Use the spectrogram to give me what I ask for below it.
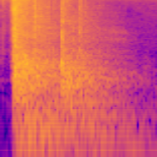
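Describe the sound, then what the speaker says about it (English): A cordless drill drops onto the floor during a tongue-and-groove board install on a cabin ceiling, landing with one loud, close thud that rings briefly and fades. "Just dropped my drill."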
